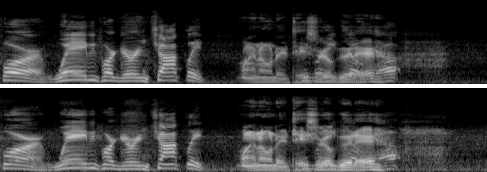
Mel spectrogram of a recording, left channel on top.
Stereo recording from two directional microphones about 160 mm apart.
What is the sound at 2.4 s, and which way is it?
Speech, 15° right (ahead or behind).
